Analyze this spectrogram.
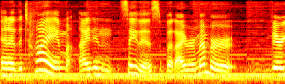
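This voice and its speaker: A woman's voice with music in the background. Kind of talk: personal storytime narration. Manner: casual, reflective.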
